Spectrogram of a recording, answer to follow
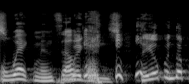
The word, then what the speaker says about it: Wegmans: Including the famous, oh my God, I don't know if I could pronounce it correctly. Wegmans. Wegmans. Wegmans.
